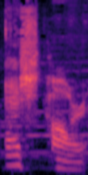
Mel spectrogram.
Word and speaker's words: Easter: The thing about it is pronounced Eshtar. It's because it's Eshtar Day.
